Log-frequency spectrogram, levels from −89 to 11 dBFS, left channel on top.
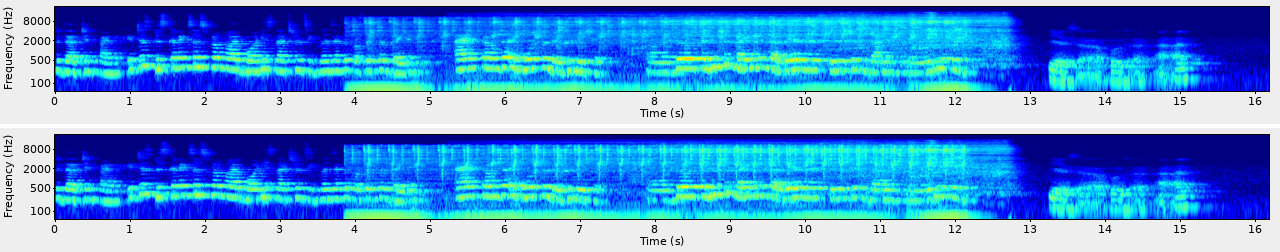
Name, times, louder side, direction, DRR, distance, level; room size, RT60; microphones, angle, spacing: voice 1, 0.0-7.3 7.9-12.1, left 3 dB, 65° left, -3 dB, 0.9 m, -37 dB
sound 1, 3.8-12.1, right 5 dB, 90° right, 0.4 m, -38 dB
sound 2, 4.4-12.7, left 1 dB, 85° left, 1.4 m, -43 dB
voice 2, 13.2-15.1, left 1 dB, 25° left, -4 dB, 0.4 m, -46 dB
2.7 x 2.1 x 3.5 m, 0.86 s
head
